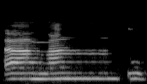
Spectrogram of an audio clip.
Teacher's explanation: Amantu bacaan ikhfa aqrab, samanya seimbang. Amantu ketika kita mengucapkan nun, lidah kita sudah menyentuh makhraj ta di belakang gigi seri, di gusi belakang gigi seri.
